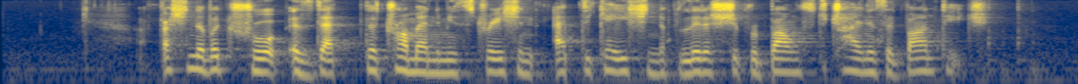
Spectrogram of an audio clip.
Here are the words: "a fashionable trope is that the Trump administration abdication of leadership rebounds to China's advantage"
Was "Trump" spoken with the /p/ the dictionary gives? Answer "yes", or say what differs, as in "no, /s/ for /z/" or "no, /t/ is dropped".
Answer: no, /p/ is dropped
